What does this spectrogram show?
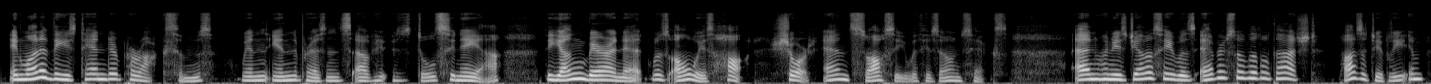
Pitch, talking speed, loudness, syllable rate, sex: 205 Hz, 155 wpm, -18 LUFS, 5.1 syllables/s, female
